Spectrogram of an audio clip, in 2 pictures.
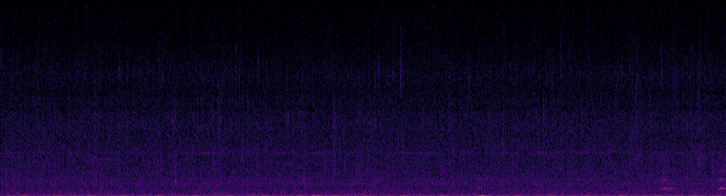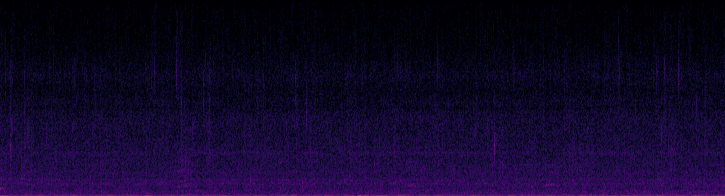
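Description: Steady heavy rain falling, an even hiss of drops, with a few sharp clicks standing out about six, ten and twenty-two seconds in.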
